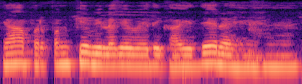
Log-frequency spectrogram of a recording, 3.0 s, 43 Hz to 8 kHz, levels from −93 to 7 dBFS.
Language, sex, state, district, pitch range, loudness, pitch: Hindi, male, Haryana, Rohtak, 125-145 Hz, -14 LUFS, 135 Hz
